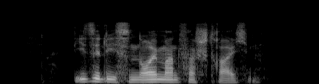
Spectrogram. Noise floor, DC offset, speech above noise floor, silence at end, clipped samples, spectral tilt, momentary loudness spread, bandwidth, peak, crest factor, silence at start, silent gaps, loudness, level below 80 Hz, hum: -66 dBFS; under 0.1%; 39 dB; 0.65 s; under 0.1%; -5.5 dB/octave; 15 LU; 7.6 kHz; -6 dBFS; 22 dB; 0.75 s; none; -28 LUFS; -64 dBFS; none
